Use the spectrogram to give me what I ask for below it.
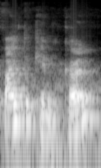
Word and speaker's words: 파이토케미칼: 우리가 알고 있는 것은 이제 그걸 파이토케미칼 또는 어떤 분은 뭐 피토케미칼이라고 하는데 발음은 상관없습니다.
